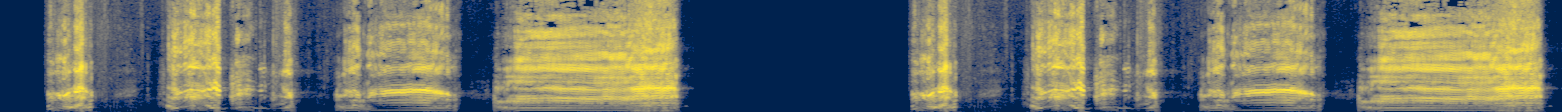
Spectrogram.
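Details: Squealing Russian boar: the same sequence occurs twice, with about three seconds of silence between. Each begins with short clipped squeaks and builds into longer, harsh, harmonic squeals of one to two seconds.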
